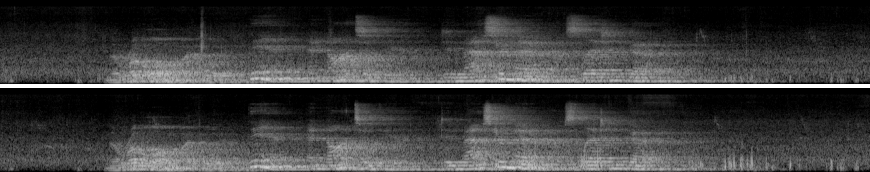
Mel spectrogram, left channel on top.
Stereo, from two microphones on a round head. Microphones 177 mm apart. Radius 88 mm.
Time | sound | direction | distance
1.0 | a man speaking | 20° right (ahead or behind) | 1.2 m
2.5 | a woman speaking | 70° right (ahead or behind) | 1.9 m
